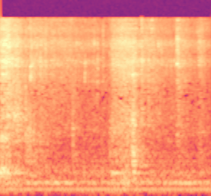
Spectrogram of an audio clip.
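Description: Soft scraping and rustling of a spatula stirring dry fried poha mix in a kadhai, two brief strokes, the second about a second in, over a steady low hum.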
